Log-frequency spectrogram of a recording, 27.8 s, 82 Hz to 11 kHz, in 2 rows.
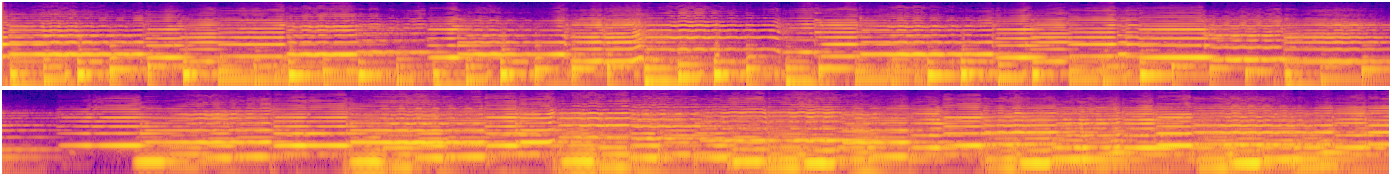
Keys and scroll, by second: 3.5 i, 10.5 i, 11.3 i.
